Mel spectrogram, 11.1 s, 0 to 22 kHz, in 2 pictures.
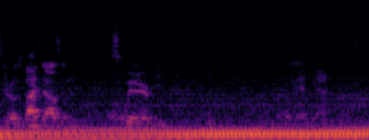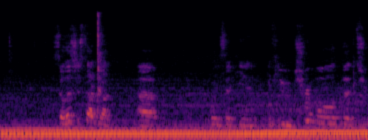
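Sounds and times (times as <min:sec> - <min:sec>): low pulsing hum: 0:00.0 - 0:11.0.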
